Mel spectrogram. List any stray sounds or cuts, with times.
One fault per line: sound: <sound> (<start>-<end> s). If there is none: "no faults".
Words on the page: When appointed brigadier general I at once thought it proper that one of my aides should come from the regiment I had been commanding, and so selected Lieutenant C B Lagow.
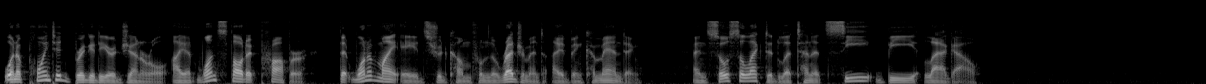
no faults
